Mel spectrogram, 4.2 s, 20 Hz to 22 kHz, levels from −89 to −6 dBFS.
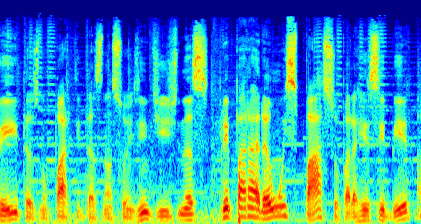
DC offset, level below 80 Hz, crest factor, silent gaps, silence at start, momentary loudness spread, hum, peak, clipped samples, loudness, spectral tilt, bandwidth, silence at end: under 0.1%; -42 dBFS; 18 dB; none; 0 s; 8 LU; none; 0 dBFS; under 0.1%; -19 LUFS; -4 dB/octave; 16.5 kHz; 0 s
